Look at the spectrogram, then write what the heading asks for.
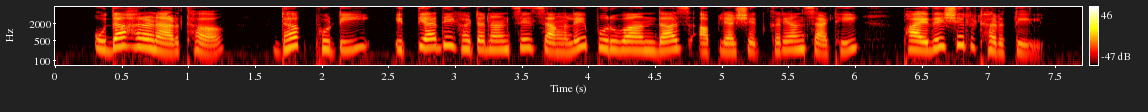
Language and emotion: Marathi, neutral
